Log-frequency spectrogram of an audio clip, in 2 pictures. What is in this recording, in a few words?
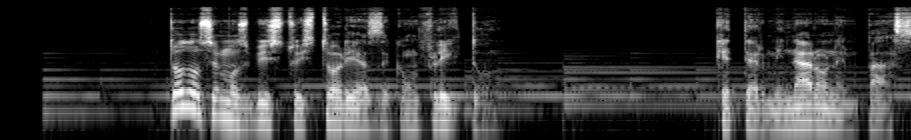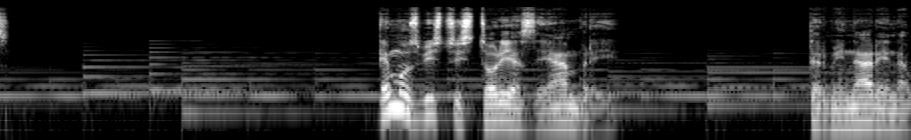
Spring Campaign SPANISH Radio PSA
